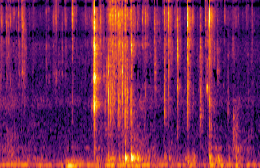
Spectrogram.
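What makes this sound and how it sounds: A utility knife blade cuts cubes and slices from a dry green soap bar with a partly black coating held in the hand, leaving a carved block. Short, crisp scraping and crumbling snaps sound over a steady low hum, with one sharper crack near the two-second mark. The sounds are dry and quick, with almost no ring.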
